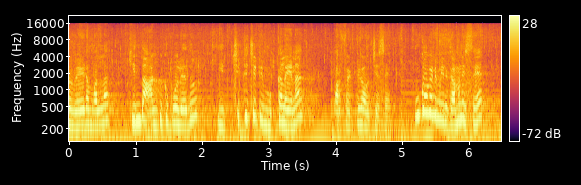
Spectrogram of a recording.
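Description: Fish pieces sizzling as they shallow-fry in oil in a pan, with a spatula scraping them out; a man's voice talks over the frying.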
